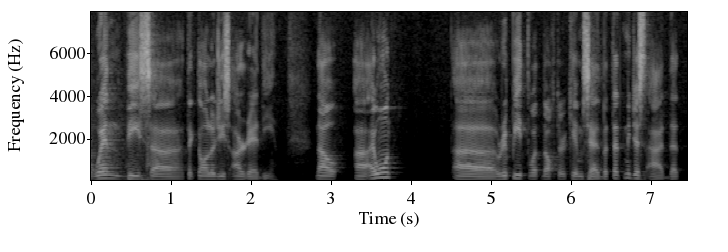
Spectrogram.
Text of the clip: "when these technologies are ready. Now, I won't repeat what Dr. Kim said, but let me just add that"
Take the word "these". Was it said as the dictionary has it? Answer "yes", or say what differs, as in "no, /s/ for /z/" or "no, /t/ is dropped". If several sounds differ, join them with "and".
no, /s/ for /z/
